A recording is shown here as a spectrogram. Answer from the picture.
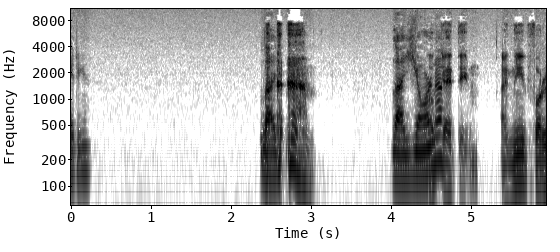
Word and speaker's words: La Llorona: La Llorona. La Llorona. La Llorona.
